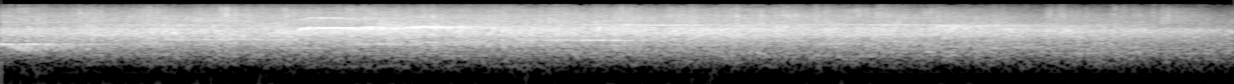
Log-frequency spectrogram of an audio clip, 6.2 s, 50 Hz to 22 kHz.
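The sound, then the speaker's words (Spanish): Audience applause fills a stage show as a host calls for more people to come up, a dense, steady wash of clapping that holds loud throughout and eases slightly at the end. “Otro aplauso para que suban porque no subieron 8.”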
